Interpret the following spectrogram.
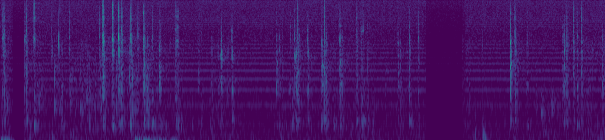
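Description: Faint typing on a computer keyboard: irregular keystroke clicks, with a brief pause about four and a half seconds in.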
